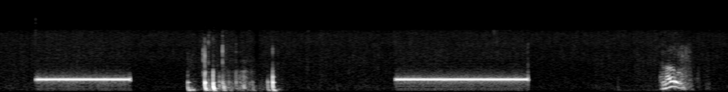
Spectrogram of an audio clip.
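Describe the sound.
A telephone tone hums steadily for about a second and a half, twice, as a radio show places a call to a guest, with a brief clattering of handling noise in the gap and a short voice fragment at the end.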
